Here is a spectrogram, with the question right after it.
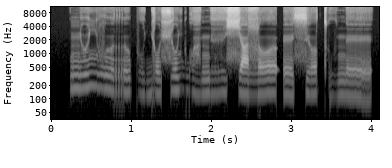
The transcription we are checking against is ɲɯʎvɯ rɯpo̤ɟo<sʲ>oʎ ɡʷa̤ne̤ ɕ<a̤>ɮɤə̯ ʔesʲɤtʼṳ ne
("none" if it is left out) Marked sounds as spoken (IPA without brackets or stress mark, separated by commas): ɕ, a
